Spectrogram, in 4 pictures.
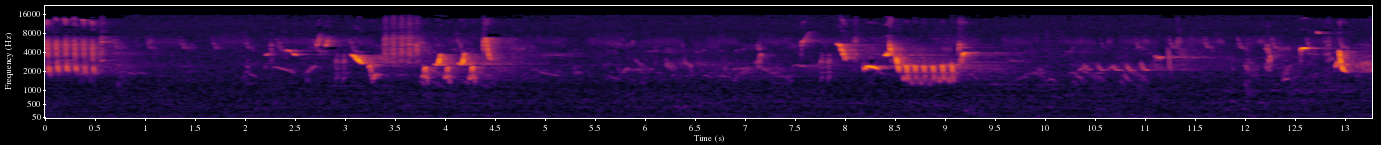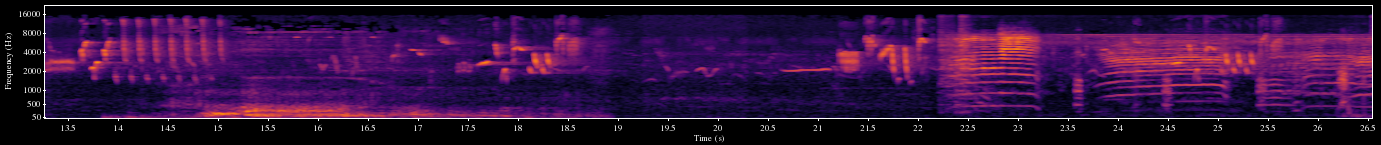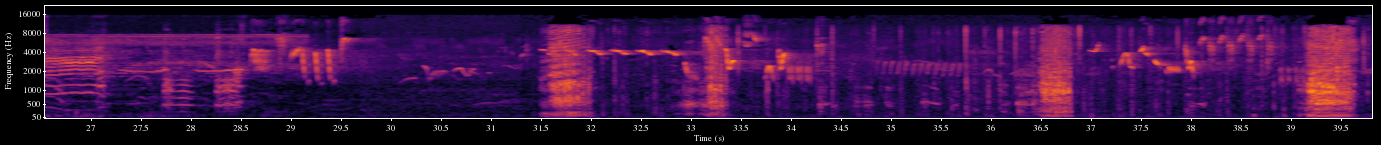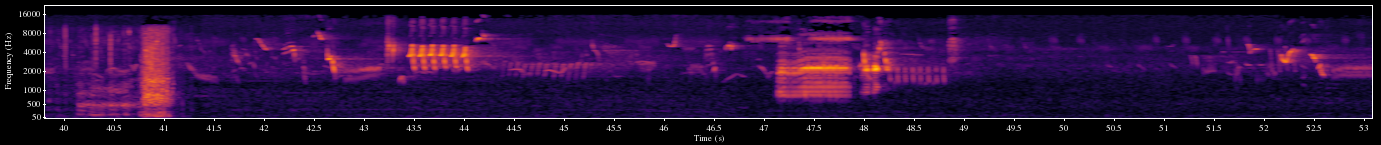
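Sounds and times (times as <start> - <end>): rapid chirping animal calls: 31.5 - 41.2.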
